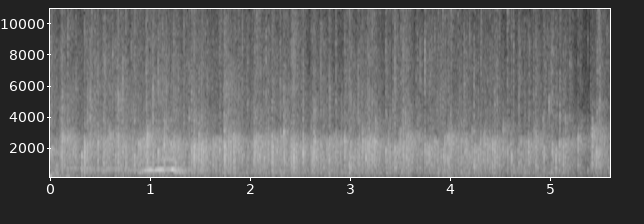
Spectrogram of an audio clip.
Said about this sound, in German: Geben wir einen herzlichen Applaus meiner Frau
